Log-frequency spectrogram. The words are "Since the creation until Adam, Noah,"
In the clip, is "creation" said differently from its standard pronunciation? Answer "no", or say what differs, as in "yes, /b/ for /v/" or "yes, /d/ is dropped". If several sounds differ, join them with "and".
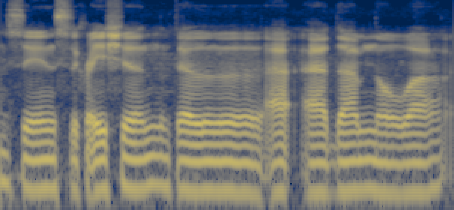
yes, /ʃ/ is dropped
